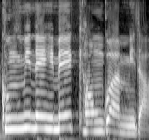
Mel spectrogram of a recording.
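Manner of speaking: formal statement-reading voice. Acting out reading a statement as a party spokesperson: imitating spokesperson statement-reading voice. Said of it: "이거 보여주고 싶으셨구나".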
